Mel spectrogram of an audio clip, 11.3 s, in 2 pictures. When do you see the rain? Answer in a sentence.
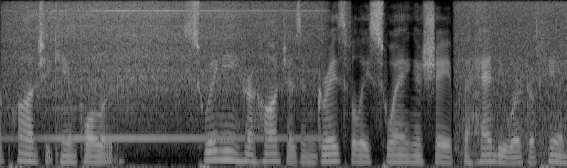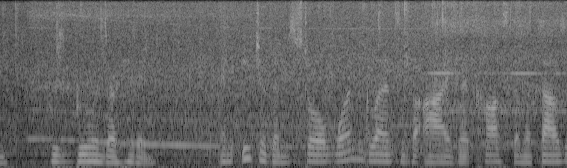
You can hear the rain from 4.5 to 11.3 s.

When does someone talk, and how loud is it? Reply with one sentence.
You can hear the talking from 0.0 to 11.3 s, at a steady volume.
